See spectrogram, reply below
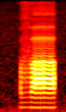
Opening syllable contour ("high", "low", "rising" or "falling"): low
